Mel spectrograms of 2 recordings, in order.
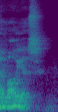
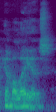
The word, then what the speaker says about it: Himalaya: What if you go out in the mountains or out in the desert or up in the Himalayas? Commonly pronounced in America, Himalayas, but it's actually pronounced Himalaya.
